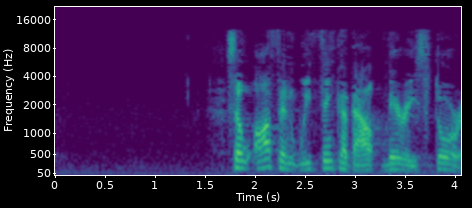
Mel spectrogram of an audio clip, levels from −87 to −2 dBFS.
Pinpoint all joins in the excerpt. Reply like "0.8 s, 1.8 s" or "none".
none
